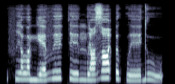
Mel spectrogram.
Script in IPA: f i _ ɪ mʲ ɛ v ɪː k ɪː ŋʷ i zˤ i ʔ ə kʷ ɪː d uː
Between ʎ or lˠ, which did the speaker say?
lˠ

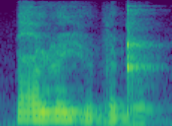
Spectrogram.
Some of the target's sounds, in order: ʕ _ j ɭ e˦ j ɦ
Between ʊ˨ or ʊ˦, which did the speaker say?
ʊ˦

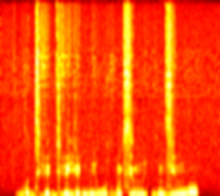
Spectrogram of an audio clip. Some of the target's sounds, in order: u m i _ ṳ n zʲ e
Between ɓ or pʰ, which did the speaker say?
ɓ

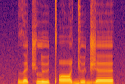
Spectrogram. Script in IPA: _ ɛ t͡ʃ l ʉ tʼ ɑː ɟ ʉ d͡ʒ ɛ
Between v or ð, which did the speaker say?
ð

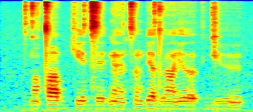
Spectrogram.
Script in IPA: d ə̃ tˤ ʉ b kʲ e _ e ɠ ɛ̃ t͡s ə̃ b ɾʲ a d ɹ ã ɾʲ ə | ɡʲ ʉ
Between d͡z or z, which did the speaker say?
d͡z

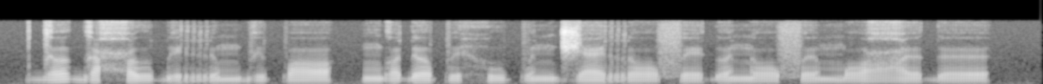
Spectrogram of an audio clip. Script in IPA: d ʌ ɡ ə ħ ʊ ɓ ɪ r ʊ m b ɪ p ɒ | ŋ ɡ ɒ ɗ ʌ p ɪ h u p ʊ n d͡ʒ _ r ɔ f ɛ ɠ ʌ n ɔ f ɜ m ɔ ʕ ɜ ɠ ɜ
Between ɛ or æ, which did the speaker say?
æ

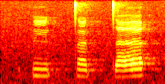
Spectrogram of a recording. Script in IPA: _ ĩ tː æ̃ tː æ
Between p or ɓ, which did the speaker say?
p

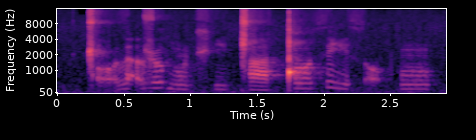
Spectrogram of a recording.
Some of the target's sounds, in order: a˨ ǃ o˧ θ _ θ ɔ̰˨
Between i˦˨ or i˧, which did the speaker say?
i˦˨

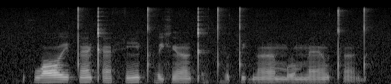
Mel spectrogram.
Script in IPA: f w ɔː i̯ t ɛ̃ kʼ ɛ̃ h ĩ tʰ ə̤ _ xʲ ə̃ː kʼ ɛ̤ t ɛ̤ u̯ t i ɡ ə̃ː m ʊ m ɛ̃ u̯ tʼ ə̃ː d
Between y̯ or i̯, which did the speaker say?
i̯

